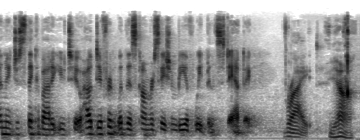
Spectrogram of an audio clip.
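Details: Adult woman speaking; typical speech.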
